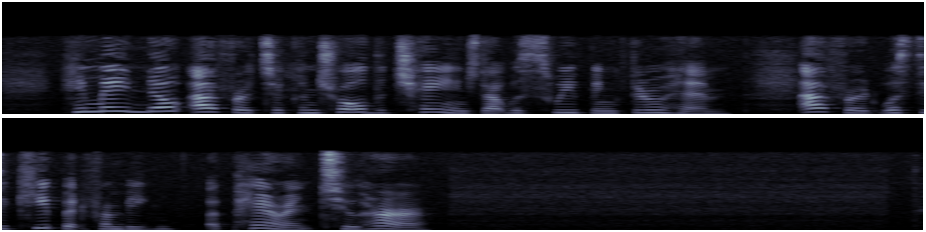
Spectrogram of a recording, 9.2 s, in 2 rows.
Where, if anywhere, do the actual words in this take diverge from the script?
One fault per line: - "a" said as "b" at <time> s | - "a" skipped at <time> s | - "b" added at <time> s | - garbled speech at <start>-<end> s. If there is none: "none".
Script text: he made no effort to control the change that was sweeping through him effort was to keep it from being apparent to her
none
